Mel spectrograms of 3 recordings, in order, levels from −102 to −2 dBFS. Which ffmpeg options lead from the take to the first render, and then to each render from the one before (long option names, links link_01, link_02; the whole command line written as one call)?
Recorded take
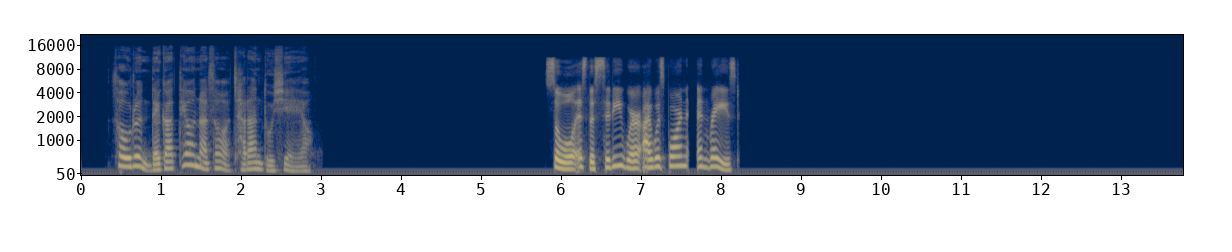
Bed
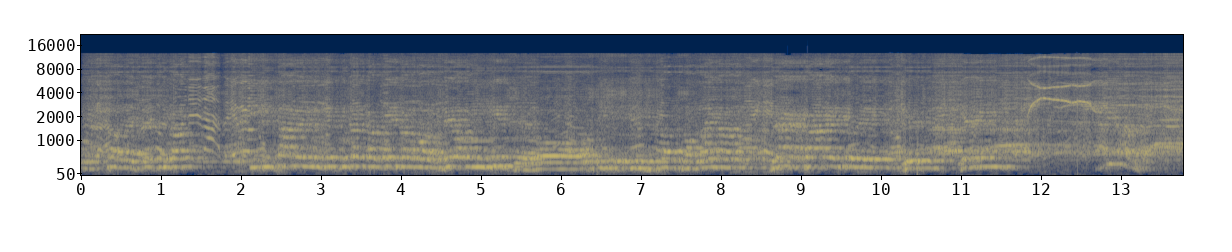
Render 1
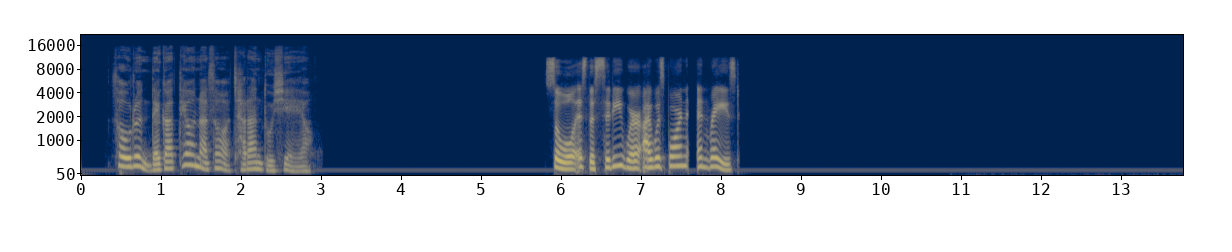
ffmpeg -i in.wav -af "bandreject=frequency=50:width_type=h:width=4,bandreject=frequency=100:width_type=h:width=4" out.wav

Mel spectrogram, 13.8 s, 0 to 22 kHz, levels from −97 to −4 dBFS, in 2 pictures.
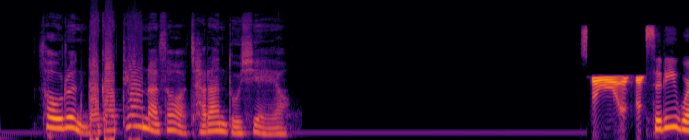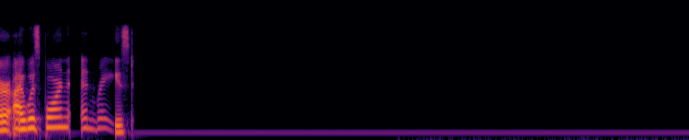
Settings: ffmpeg -i in.wav -filter_complex "[0:a]asettb=1/sr,asplit=3[link_01][link_02][link_03];[link_01]atrim=end=0.804[link_04];[link_02]atrim=start=0.8:end=1.42,asetpts=PTS-STARTPTS,afade=type=in:duration=0.004:curve=qsin,afade=type=out:start_time=0.616:duration=0.004:curve=qsin,aeval=exprs='0.0211*(abs(mod(val(0)/0.0211+3,4)-2)-1)':channel_layout=same[link_05];[link_03]atrim=start=1.416[link_06];[link_04][link_05]acrossfade=duration=0.004:curve1=hsin:curve2=qsin[link_07];[link_07][link_06]acrossfade=duration=0.004:curve1=qsin:curve2=hsin,asettb=1/sr,asplit=3[link_08][link_09][link_10];[link_08]atrim=end=5.864[link_11];[link_09]atrim=start=5.86:end=6.46,asetpts=PTS-STARTPTS,afade=type=in:duration=0.004:curve=qsin,afade=type=out:start_time=0.596:duration=0.004:curve=qsin,lowpass=frequency=2400:width_type=q:width=0.5098,lowpass=frequency=2400:width_type=q:width=0.6013,lowpass=frequency=2400:width_type=q:width=0.9,lowpass=frequency=2400:width_type=q:width=2.563,afreqshift=-2800[link_12];[link_10]atrim=start=6.456[link_13];[link_11][link_12]acrossfade=duration=0.004:curve1=hsin:curve2=qsin[link_14];[link_14][link_13]acrossfade=duration=0.004:curve1=qsin:curve2=hsin,asplit=2[link_15][link_16];[link_15]atrim=end=8.04,asetpts=PTS-STARTPTS,afade=type=out:start_time=7.19:duration=0.85[link_17];[link_16]atrim=start=8.04,asetpts=PTS-STARTPTS,afade=type=in:duration=0.004:curve=hsin[link_18];[link_17][link_18]concat=n=2:v=0:a=1" out.wav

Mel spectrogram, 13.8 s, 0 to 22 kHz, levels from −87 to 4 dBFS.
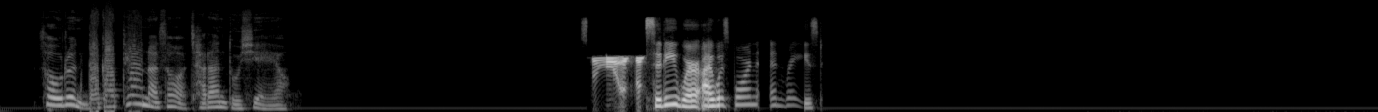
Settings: ffmpeg -i in.wav -filter_complex "[0:a]asplit=3[link_01][link_02][link_03];[link_01]atrim=end=6.062[link_04];[link_02]atrim=start=6.058:end=7.192,asetpts=PTS-STARTPTS,volume=12dB[link_05];[link_03]atrim=start=7.188[link_06];[link_04][link_05]acrossfade=duration=0.004:curve1=hsin:curve2=hsin[link_07];[link_07][link_06]acrossfade=duration=0.004:curve1=hsin:curve2=hsin" out.wav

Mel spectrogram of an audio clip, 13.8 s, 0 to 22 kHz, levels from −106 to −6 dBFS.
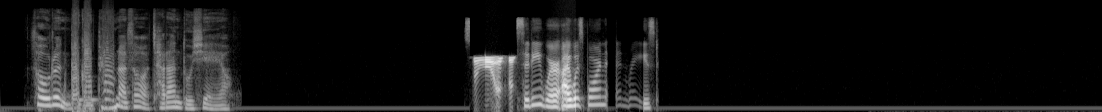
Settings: ffmpeg -i in.wav -filter_complex "[0:a]asplit=3[link_01][link_02][link_03];[link_01]afade=type=out:start_time=0.95:duration=0.02[link_04];[link_02]afreqshift=-450,afade=type=in:start_time=0.95:duration=0.02,afade=type=out:start_time=1.44:duration=0.02[link_05];[link_03]afade=type=in:start_time=1.44:duration=0.02[link_06];[link_04][link_05][link_06]amix=inputs=3:normalize=0,asettb=1/sr,asplit=3[link_07][link_08][link_09];[link_07]atrim=end=7.584[link_10];[link_08]atrim=start=7.58:end=7.99,asetpts=PTS-STARTPTS,afade=type=in:duration=0.004:curve=qsin,afade=type=out:start_time=0.406:duration=0.004:curve=qsin,acompressor=threshold=-54dB:ratio=12:attack=3.2:release=140:knee=1:detection=peak[link_11];[link_09]atrim=start=7.986[link_12];[link_10][link_11]acrossfade=duration=0.004:curve1=hsin:curve2=qsin[link_13];[link_13][link_12]acrossfade=duration=0.004:curve1=qsin:curve2=hsin,asplit=3[link_14][link_15][link_16];[link_14]atrim=end=6.45,asetpts=PTS-STARTPTS,afade=type=out:start_time=6.19:duration=0.26:silence=0.281838[link_17];[link_15]atrim=start=6.45:end=6.82,asetpts=PTS-STARTPTS,volume=-11dB[link_18];[link_16]atrim=start=6.82,asetpts=PTS-STARTPTS,afade=type=in:duration=0.26:silence=0.281838[link_19];[link_17][link_18][link_19]concat=n=3:v=0:a=1" out.wav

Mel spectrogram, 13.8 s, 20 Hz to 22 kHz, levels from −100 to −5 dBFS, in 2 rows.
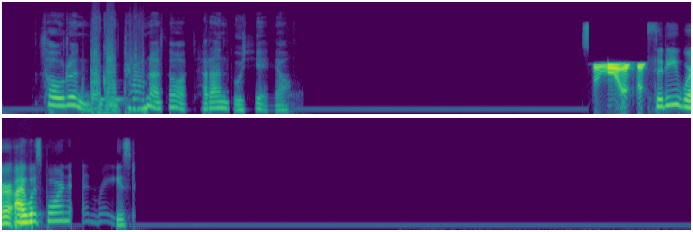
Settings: ffmpeg -i in.wav -filter_complex "[0:a]asplit=3[link_01][link_02][link_03];[link_01]afade=type=out:start_time=1.28:duration=0.02[link_04];[link_02]agate=range=-29dB:threshold=-40dB:ratio=16:release=100:detection=peak,afade=type=in:start_time=1.28:duration=0.02,afade=type=out:start_time=2.73:duration=0.02[link_05];[link_03]afade=type=in:start_time=2.73:duration=0.02[link_06];[link_04][link_05][link_06]amix=inputs=3:normalize=0,asettb=1/sr,asplit=3[link_07][link_08][link_09];[link_07]atrim=end=5.914[link_10];[link_08]atrim=start=5.91:end=6.54,asetpts=PTS-STARTPTS,afade=type=in:duration=0.004:curve=qsin,afade=type=out:start_time=0.626:duration=0.004:curve=qsin,highshelf=frequency=4400:width_type=q:width=1.5:gain=-13[link_11];[link_09]atrim=start=6.536[link_12];[link_10][link_11]acrossfade=duration=0.004:curve1=hsin:curve2=qsin[link_13];[link_13][link_12]acrossfade=duration=0.004:curve1=qsin:curve2=hsin" out.wav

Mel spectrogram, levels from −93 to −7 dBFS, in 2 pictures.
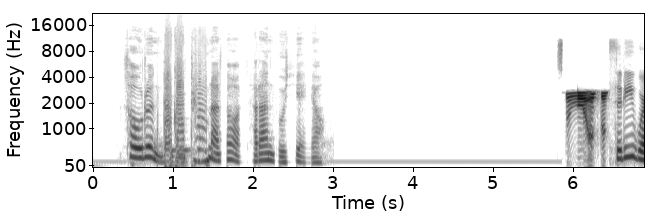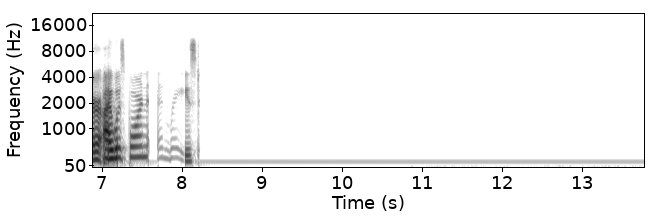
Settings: ffmpeg -i in.wav -filter_complex "[0:a]asettb=1/sr,asplit=3[link_01][link_02][link_03];[link_01]atrim=end=6.854[link_04];[link_02]atrim=start=6.85:end=8.09,asetpts=PTS-STARTPTS,afade=type=in:duration=0.004:curve=qsin,afade=type=out:start_time=1.236:duration=0.004:curve=qsin,lowpass=frequency=3400:poles=1[link_05];[link_03]atrim=start=8.086[link_06];[link_04][link_05]acrossfade=duration=0.004:curve1=hsin:curve2=qsin[link_07];[link_07][link_06]acrossfade=duration=0.004:curve1=qsin:curve2=hsin" out.wav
